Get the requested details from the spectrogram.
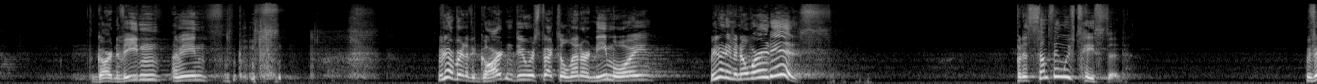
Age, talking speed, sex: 40-59, 135 wpm, male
